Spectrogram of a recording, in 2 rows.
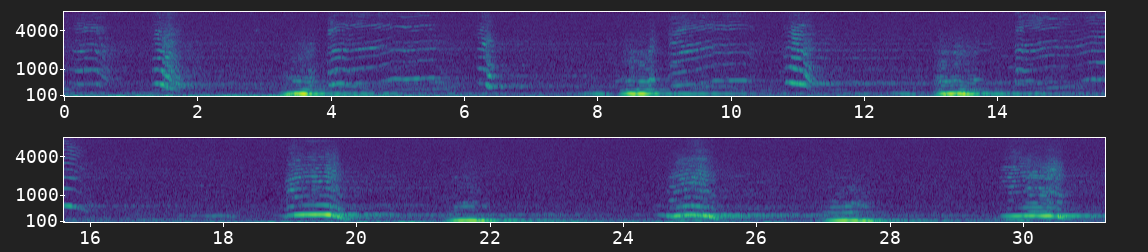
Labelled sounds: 0.1	0.7	humpback whale, 0.80 to 5.1 kHz
1.3	1.6	humpback whale, 0.80 to 3.2 kHz
3.9	5.9	humpback whale, 0.80 to 7.0 kHz
6.2	6.6	humpback whale, 0.80 to 1.2 kHz
8.4	10.3	humpback whale, 0.80 to 7.4 kHz
10.8	11.3	humpback whale, 0.80 to 5.2 kHz
13.1	15.9	humpback whale, 0.83 to 7.9 kHz
18.9	19.8	humpback whale, 0.90 to 7.1 kHz
24.7	25.4	humpback whale, 0.96 to 3.8 kHz
29.6	30.7	humpback whale, 0.93 to 4.0 kHz

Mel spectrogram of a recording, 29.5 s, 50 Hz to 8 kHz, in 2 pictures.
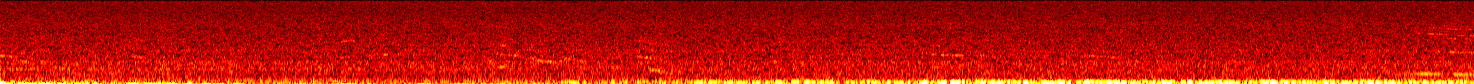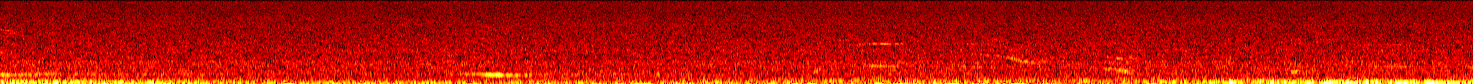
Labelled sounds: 9.4	9.7	humpback whale, 0.99 to 1.1 kHz
10.8	11.1	humpback whale, 0.96 to 1.1 kHz
23.4	23.7	humpback whale, 1.7 to 1.8 kHz
24.7	25.0	humpback whale, 0.80 to 1.1 kHz

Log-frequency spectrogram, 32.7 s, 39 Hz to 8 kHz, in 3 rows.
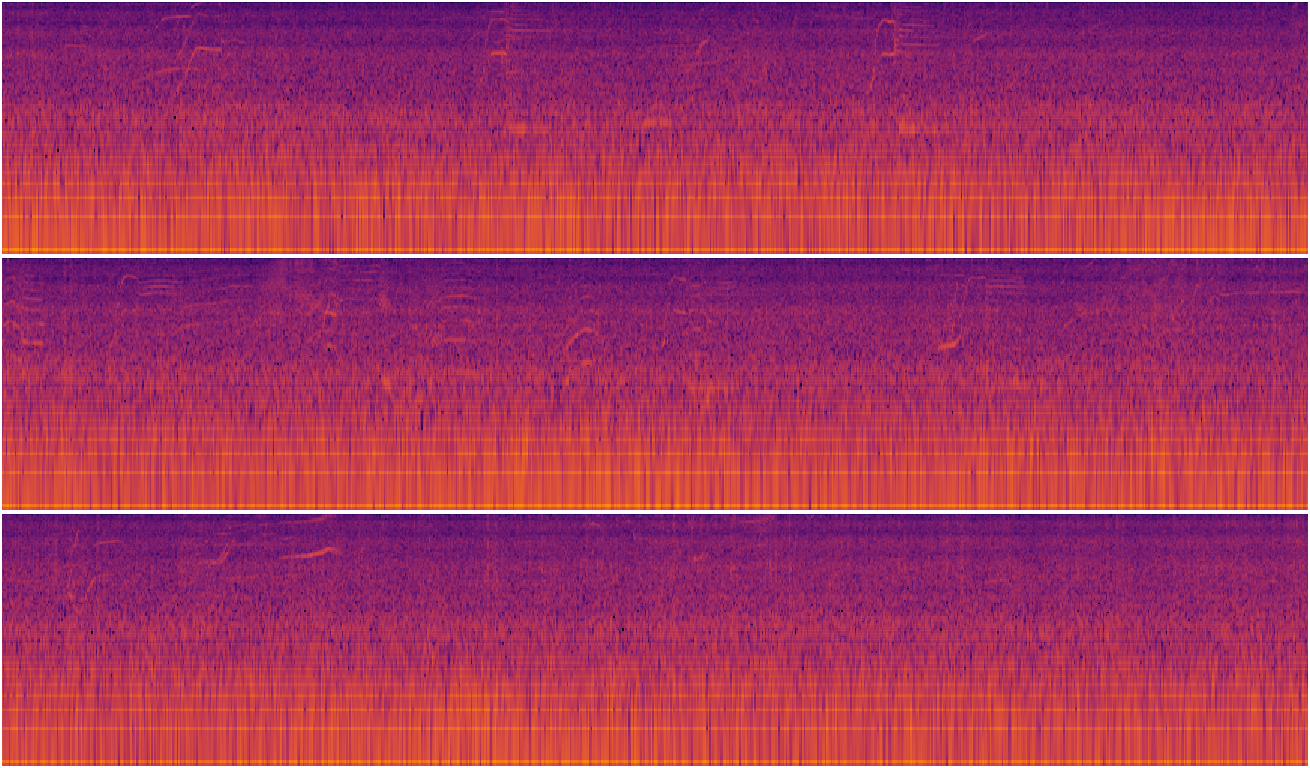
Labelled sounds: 1.2	2.0	killer whale, southern resident, 1.3 to 8.0 kHz
14.3	14.8	killer whale, southern resident, 0.71 to 5.7 kHz
15.5	15.9	killer whale, southern resident, 0.59 to 4.4 kHz
18.6	19.4	killer whale, southern resident, 1.2 to 6.0 kHz

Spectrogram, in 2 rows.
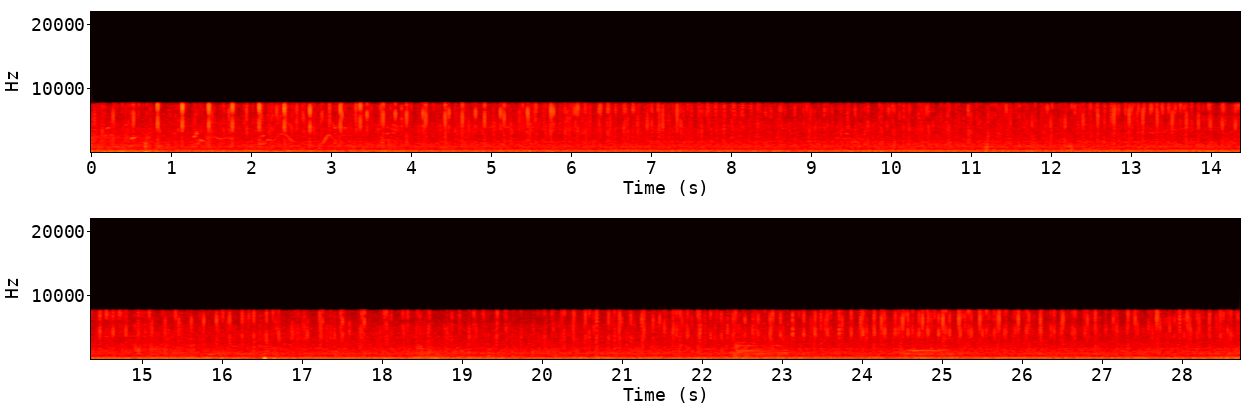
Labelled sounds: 22.4	22.8	killer whale, southern resident, 1.3 to 1.4 kHz
24.6	25.0	killer whale, southern resident, 1.3 to 1.4 kHz

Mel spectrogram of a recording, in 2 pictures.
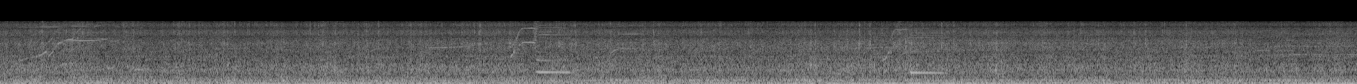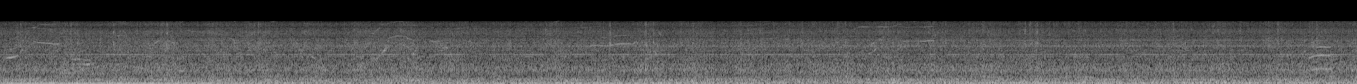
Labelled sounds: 0.2	1.1	killer whale, southern resident, 1.1 to 7.9 kHz
17.2	17.8	killer whale, southern resident, 1.1 to 5.1 kHz
19.5	20.2	killer whale, southern resident, 1.1 to 3.9 kHz

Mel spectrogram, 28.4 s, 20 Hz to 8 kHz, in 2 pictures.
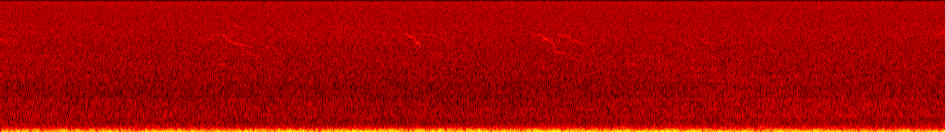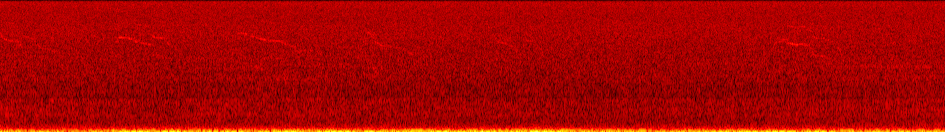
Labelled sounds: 3.3	3.7	killer whale, northern resident, G clan, GG subclan, 2.7 to 3.6 kHz
6.1	6.3	killer whale, northern resident, G clan, GG subclan, 2.8 to 3.6 kHz
8.6	8.8	killer whale, northern resident, G clan, GG subclan, 2.8 to 3.1 kHz
14.2	14.5	killer whale, northern resident, G clan, GG subclan, 3.0 to 3.3 kHz
15.9	16.2	killer whale, northern resident, G clan, GG subclan, 3.1 to 3.4 kHz
17.9	18.5	killer whale, northern resident, G clan, GG subclan, 2.8 to 3.6 kHz
26.0	26.4	killer whale, northern resident, G clan, GG subclan, 2.7 to 2.9 kHz

